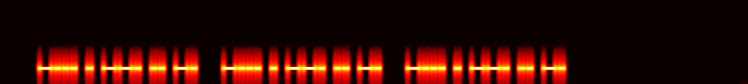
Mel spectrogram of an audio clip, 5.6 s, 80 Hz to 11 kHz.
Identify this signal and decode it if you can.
Morse code, heard as a keyed tone, about 40 wpm, 700 Hz. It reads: BEGIN BEGIN BEGIN
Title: Top 500 Words Repeated 40wpm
